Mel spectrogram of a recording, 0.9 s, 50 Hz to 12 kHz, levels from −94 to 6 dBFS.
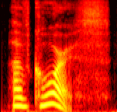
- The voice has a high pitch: Yes, very high, 255 Hz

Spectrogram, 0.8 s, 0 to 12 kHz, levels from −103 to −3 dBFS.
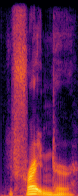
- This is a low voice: Yes, low, 115 Hz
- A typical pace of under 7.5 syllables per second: No, 7.7 syllables/s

